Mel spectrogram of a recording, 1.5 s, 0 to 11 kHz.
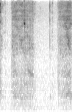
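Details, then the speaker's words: Filing a chainsaw chain by hand with the file turned at 45 degrees to avoid the squeak. Two smooth rasping strokes about a second apart, even scraping with no squeak; normal. "If you want to get away from that squeak, turn your file on a 45 like this."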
